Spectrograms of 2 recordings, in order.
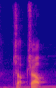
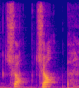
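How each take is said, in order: First: Soft, offhand hurry-up; low-key urging. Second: High, sing-out hurry-up; high-pitched urging. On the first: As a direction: hurry her along under your breath. Hurrying game companion along. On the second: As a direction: call her along in a raised pitch. Hurrying game companion along, repeated higher. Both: Pretend.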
